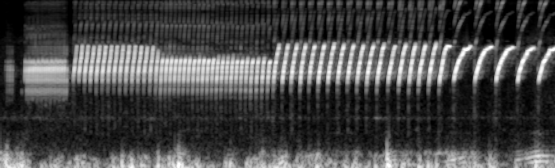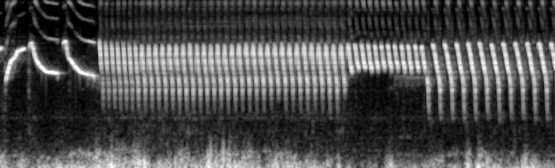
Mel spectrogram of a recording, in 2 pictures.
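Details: Extended canary song serving as a training master for other canaries: sustained buzzy trills, swooping whistled phrases, runs of fast descending notes and a lower buzzy section, continuous and high-pitched over faint low rumble.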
